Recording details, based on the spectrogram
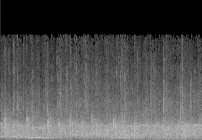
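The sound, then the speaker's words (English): A crowd at a Lifelinks camp claps as a shout-out, steadily for about four seconds, a dense, even wash of applause at a constant loudness, with a couple of faint whistles or voices rising briefly above it. “I mean, obviously we'll thank them at the end, but let's just give a clap.”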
